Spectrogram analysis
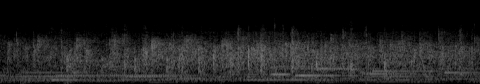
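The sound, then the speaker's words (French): Congregation applause during a church sermon as worshippers acclaim the Lord, a steady, sustained wash of many hands clapping at an even level over faint held tones. “Acclame le Seigneur.”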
